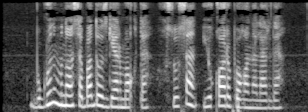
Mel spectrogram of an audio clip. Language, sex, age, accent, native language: Uzbek, female, 18-24, Toshkent shahri, Uzbek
